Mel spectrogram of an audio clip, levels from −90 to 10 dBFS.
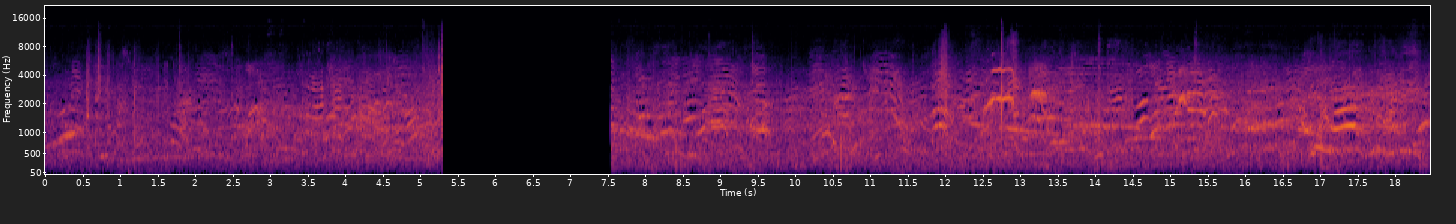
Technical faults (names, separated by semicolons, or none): audio dropout to silence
